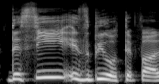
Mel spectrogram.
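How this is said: It is said in an Italian accent.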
